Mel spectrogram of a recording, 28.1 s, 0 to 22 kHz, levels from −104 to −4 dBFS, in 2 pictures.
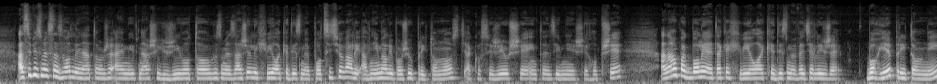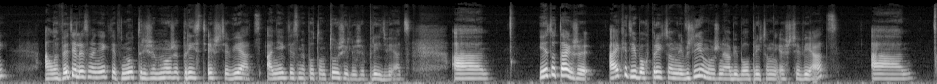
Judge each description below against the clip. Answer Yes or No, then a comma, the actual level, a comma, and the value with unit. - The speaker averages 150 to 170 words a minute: Yes, fast, 165 wpm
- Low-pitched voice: No, high, 200 Hz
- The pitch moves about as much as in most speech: Yes, average, 3.0 semitones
